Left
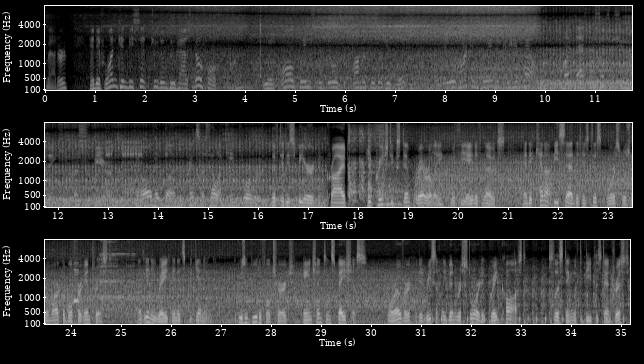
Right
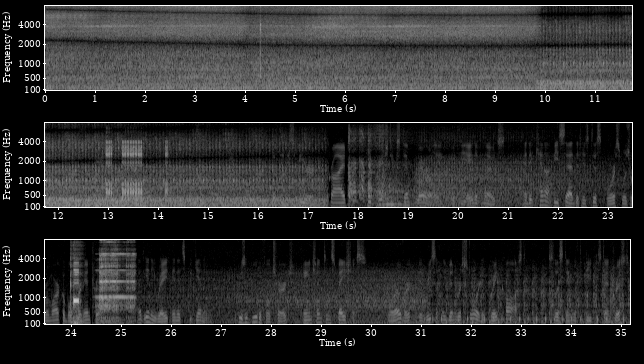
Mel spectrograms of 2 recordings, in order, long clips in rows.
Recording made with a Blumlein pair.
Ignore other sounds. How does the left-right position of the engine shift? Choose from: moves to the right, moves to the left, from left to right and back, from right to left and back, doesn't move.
moves to the left.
